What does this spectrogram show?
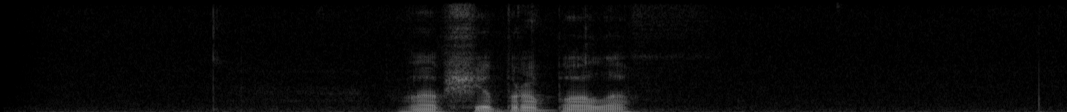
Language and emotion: Russian, neutral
